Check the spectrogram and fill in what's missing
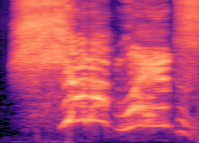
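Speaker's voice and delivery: screaming outburst, shrill and pitched very high. Retelling how a manager answered a reporter's question: imitating someone screaming. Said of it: "He's just screaming at Lance Hornby".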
